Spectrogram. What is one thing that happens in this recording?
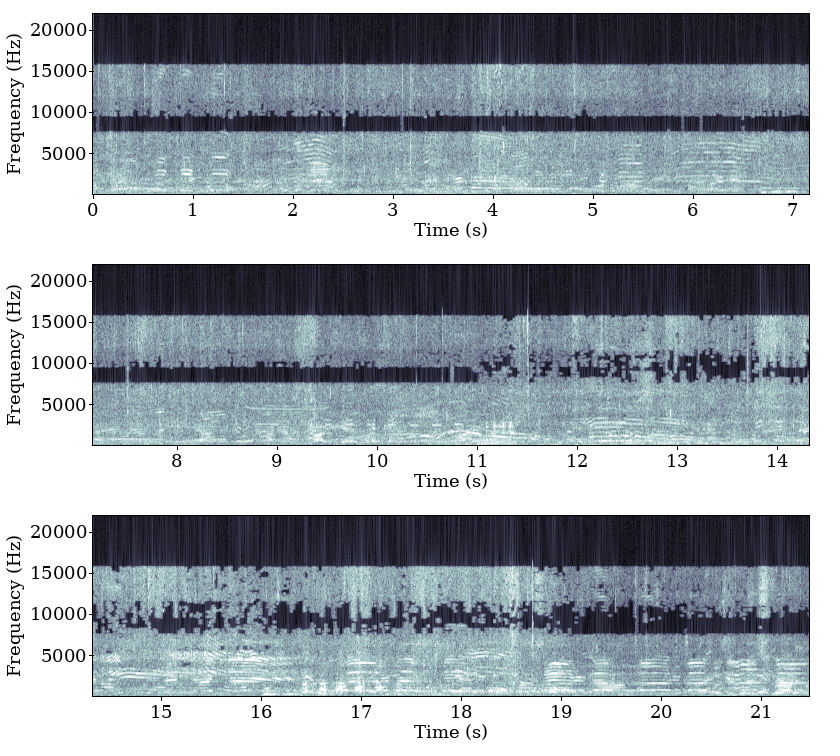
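Children and adults chatter and call out around an outdoor pool.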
